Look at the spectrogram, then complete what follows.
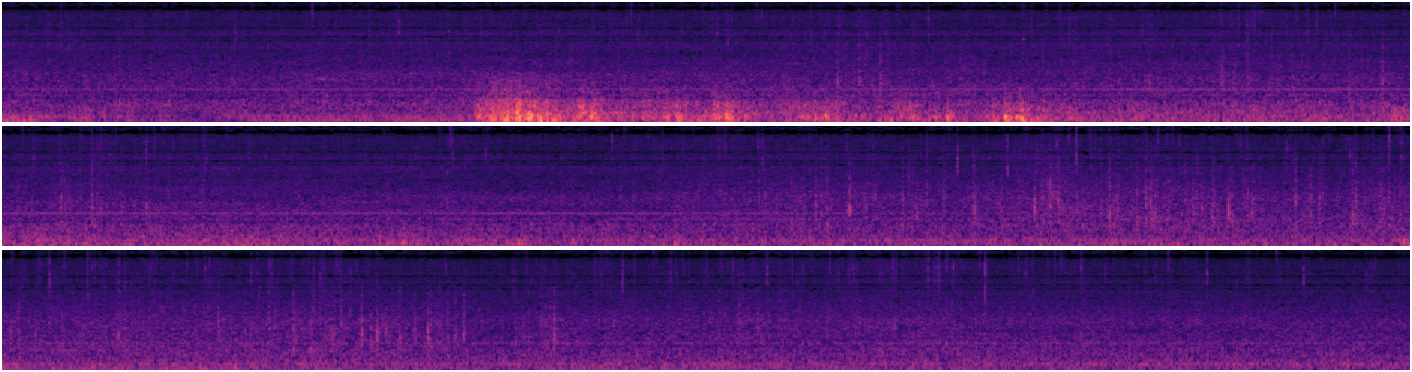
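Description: Steady rain falling, with a clap of thunder about three seconds in that rumbles on in rolling peaks for about four seconds before the rain is left alone.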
